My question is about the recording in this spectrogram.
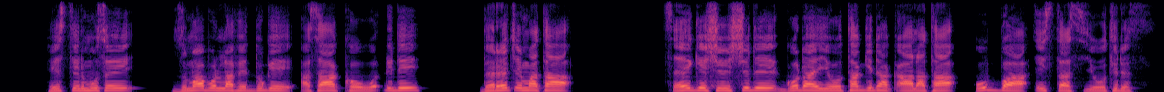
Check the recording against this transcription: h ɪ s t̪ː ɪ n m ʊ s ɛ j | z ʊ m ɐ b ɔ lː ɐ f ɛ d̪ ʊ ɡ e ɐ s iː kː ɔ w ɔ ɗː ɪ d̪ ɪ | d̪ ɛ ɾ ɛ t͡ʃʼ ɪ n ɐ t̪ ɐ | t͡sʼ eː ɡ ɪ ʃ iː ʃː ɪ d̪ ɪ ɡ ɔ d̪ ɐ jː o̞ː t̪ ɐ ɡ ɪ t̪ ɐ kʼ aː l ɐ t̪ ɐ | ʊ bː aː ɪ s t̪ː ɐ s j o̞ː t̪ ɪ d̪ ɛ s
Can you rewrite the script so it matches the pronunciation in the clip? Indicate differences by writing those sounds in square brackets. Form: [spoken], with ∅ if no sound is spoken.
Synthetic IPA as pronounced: h ɪ s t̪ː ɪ n m ʊ s ɛ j | z ʊ m ɐ b ɔ lː ɐ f ɛ d̪ ʊ ɡ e ɐ s [aː] kː ɔ w ɔ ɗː ɪ d̪ ɪ | d̪ ɛ ɾ ɛ t͡ʃʼ ɪ [m] ɐ t̪ ɐ | t͡sʼ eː ɡ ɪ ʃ iː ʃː ɪ d̪ ɪ ɡ ɔ d̪ ɐ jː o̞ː t̪ ɐ ɡ ɪ [d̪] ɐ kʼ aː l ɐ t̪ ɐ | ʊ bː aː ɪ s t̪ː ɐ s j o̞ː t̪ ɪ d̪ ɛ s

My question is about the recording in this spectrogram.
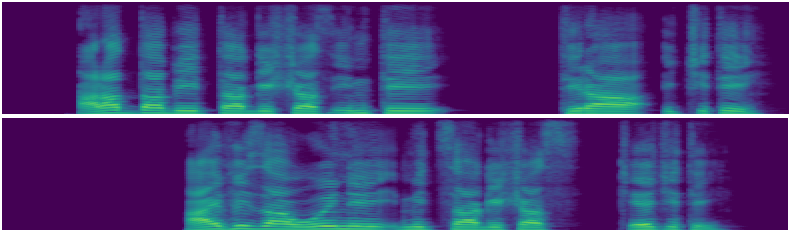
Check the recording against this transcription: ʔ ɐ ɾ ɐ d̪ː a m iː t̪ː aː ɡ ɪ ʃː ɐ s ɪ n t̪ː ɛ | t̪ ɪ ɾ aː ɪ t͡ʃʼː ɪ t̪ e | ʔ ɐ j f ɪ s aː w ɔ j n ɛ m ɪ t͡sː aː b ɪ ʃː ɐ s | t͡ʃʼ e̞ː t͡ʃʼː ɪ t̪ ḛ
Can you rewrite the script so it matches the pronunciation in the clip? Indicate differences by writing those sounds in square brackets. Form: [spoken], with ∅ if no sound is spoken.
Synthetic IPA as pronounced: ʔ ɐ ɾ ɐ d̪ː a [b] iː t̪ː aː ɡ ɪ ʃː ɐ s ɪ n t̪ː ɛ | t̪ ɪ ɾ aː ɪ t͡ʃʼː ɪ t̪ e | ʔ ɐ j f ɪ [z] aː w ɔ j n ɛ m ɪ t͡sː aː [ɡ] ɪ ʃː ɐ s | t͡ʃʼ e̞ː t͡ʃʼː ɪ t̪ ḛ

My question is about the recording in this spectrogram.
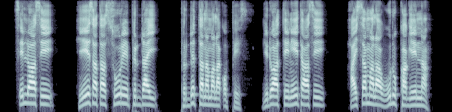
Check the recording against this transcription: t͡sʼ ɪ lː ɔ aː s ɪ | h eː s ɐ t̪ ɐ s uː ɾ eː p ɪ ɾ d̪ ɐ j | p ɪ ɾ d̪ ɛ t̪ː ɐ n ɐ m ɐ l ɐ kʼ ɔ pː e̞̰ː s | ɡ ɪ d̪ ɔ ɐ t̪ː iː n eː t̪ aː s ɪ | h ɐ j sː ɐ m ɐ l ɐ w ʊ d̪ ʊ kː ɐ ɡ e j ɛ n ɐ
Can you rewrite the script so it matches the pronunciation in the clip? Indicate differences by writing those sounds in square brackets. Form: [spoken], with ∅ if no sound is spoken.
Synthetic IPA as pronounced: t͡sʼ ɪ lː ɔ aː s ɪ | h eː s ɐ t̪ ɐ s uː ɾ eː p ɪ ɾ d̪ ɐ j | p ɪ ɾ d̪ ɛ t̪ː ɐ n ɐ m ɐ l ɐ kʼ ɔ pː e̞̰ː s | ɡ ɪ d̪ ɔ ɐ t̪ː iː n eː t̪ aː s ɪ | h ɐ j sː ɐ m ɐ l ɐ w ʊ d̪ ʊ kː ɐ ɡ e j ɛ [nː] ɐ

